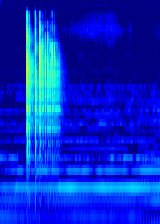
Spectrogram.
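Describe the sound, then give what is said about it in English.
Dice clatter across a hard tabletop in a quick burst of bright clicks that tumble and settle within a second, rolled for a perception check and landing on seven, followed by a quiet, steady hum. “Um roll a perception check.”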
